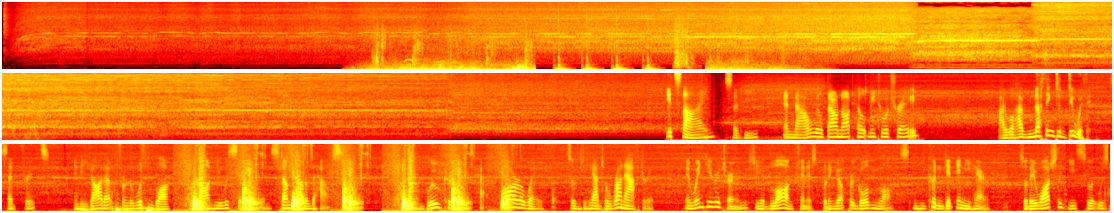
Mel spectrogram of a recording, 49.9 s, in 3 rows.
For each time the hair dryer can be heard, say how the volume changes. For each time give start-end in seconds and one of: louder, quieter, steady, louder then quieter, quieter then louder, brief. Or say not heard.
0.0-49.8 louder then quieter.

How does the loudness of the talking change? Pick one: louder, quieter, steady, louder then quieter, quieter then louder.
steady.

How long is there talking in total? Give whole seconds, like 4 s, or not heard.
21 s.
